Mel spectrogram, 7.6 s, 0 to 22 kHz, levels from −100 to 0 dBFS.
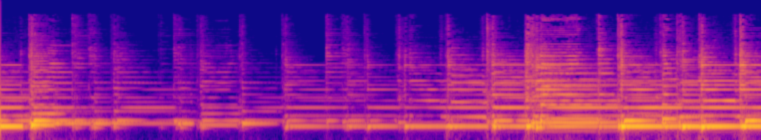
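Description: Zipper noise appears from 0.43 to 1.14 s and again from 3.99 to 5.4 s. The level is moved in 1 dB jumps with no smoothing between them, and each jump puts a small click into the waveform. The first pass drops the level by about 15 dB at around 30 steps a second, giving a fast zipping sound. The second raises it by about 15 dB at roughly half that rate, so the ticks are more widely spaced.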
